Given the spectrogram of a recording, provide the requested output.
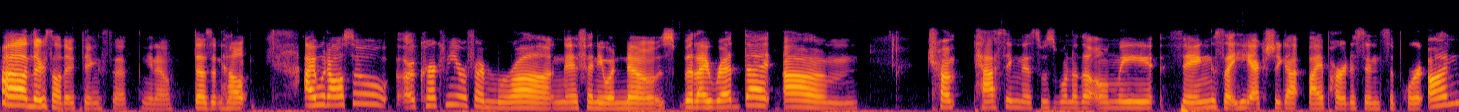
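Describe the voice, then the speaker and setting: Speaking at a fairly slow pace with an American accent, a woman uses lively intonation and big swings in loudness, her tone bright and sharp, in a dry sound with no echo against a quiet background. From United States. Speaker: panelist. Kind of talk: casual chat. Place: home room. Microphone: video call.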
